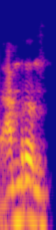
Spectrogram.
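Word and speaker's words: عمرو: Amru at amrun amrun jadi kata amrun itu ada wau di belakangnya sini ya Kenapa untuk membedakan Amr sama Umar kalau wwya dihilangkan dia jadi Umar kalau ada wwya dia dibacanya amrun ya pertama wunnya Amar kedua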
